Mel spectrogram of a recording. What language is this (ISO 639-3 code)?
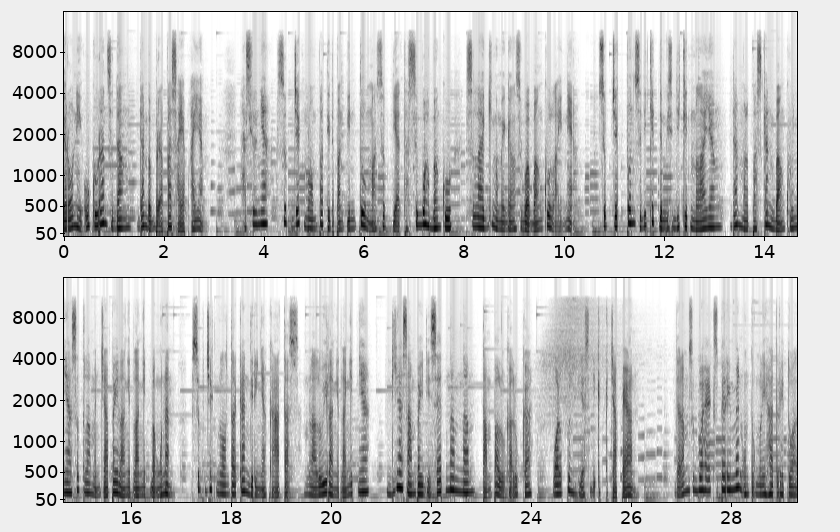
ind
